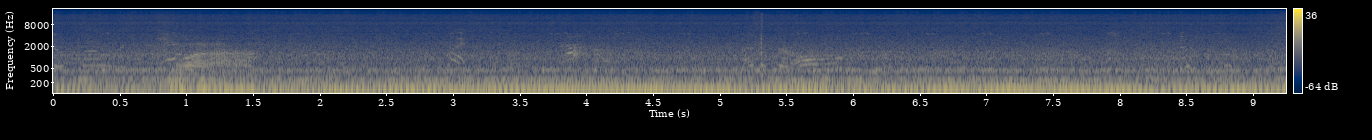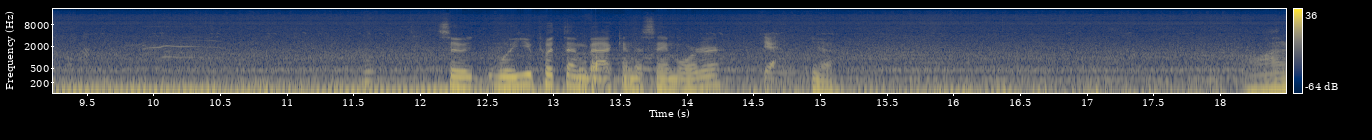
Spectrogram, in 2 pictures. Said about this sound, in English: I don't know if you guys can hear this chorus of bees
